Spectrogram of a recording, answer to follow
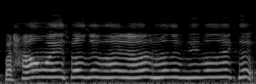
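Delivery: put-on the son asking, high and childish; high kid voice. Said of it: "He's like".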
